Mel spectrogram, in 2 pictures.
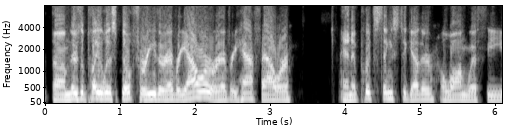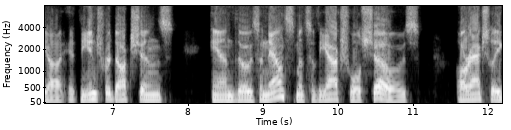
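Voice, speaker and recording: A man's voice: medium pitch, fairly even intonation, moderate pace, no echo, rough recording. A man explaining technical things casually on a video call, hesitant and often repeating his words. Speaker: guest, radio station operator and programmer. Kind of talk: casual technical explanation in an online club meeting. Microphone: video call microphone.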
